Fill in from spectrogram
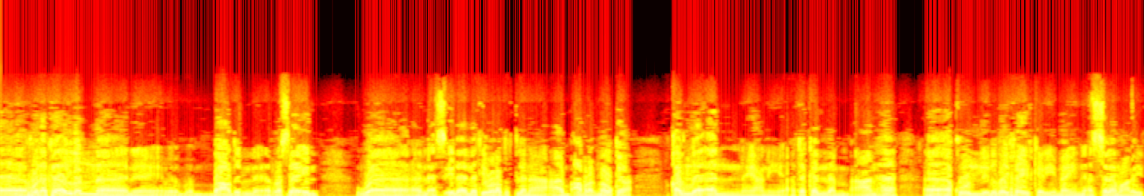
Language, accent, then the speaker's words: Arabic; Kafr El Sheikh, Kafr El Sheikh Governorate, Egypt; فلقد سافر وترك فراغا كبيرا عندنا في كفر الشيخ.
